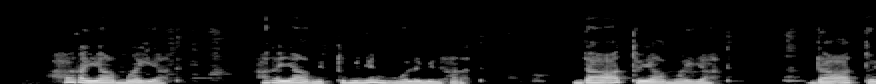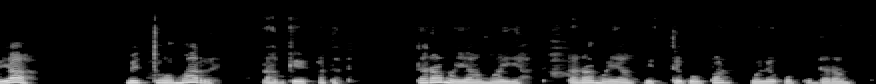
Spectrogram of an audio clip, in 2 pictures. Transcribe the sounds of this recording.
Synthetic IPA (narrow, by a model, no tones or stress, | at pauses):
hɐɾɐjaːmɐjːaːt̪ɛ̥ | hɐɾɐjaːmɪt̪ːʊmɪnɪnwɔlɛmɪnhɐɾɐt̪ | d̪aːʔɐt̪ːɔjaːmɐjːaːt̪ɛ̥ | d̪aːʔɐ̰t̪ːɔjaː | mɪt̪ːɔwɐmɐrːɛ | ᶑɐɡːeːfːɐt̪ɐt̪ɛ̥ | d̪̥ɐɾɐmɐjaːmɐjːaːt̪ɛ̥d̪̥ɐɾɐmɐjaːmɪt̪ːɛɡɔbːɐnwɔlɛɡɔbːɐd̪ɐɾɐmɐt̪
